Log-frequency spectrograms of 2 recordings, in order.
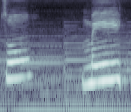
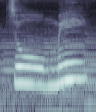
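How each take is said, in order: First: There is a pause between the two syllables. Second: The word is said smoothly without a pause. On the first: The speaker calls it wrong. "menjedanya salah" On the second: The speaker calls it right. "menjeda setiap kata"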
